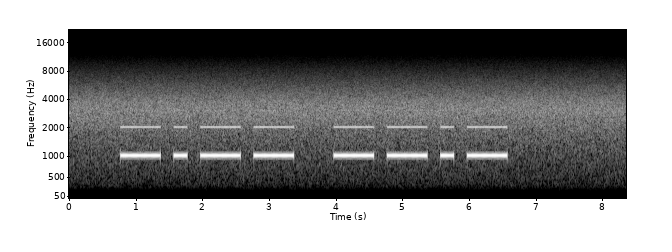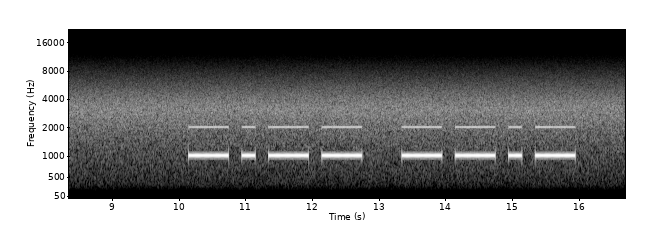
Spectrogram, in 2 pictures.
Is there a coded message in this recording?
Yes: Morse code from 0.7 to 16.0 s, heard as a keyed tone, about 6 wpm, 1020 Hz, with radio hiss. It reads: YQ YQ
